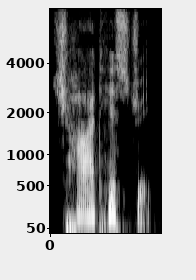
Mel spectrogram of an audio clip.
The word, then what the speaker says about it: chart history: 所以在读的时候你可以读成 chart history chart history chart history，直接就过来了，没有 H 声音。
